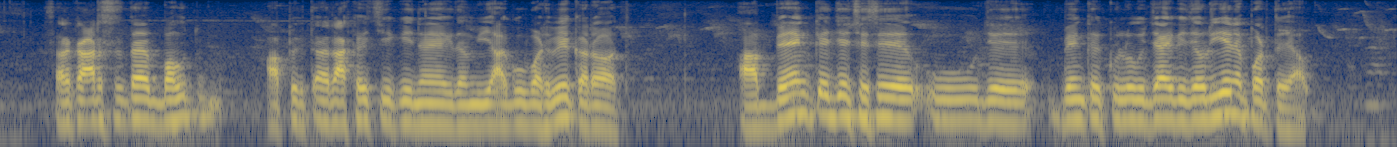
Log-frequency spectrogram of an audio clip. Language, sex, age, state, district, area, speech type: Maithili, male, 60+, Bihar, Araria, rural, spontaneous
